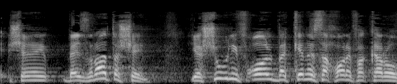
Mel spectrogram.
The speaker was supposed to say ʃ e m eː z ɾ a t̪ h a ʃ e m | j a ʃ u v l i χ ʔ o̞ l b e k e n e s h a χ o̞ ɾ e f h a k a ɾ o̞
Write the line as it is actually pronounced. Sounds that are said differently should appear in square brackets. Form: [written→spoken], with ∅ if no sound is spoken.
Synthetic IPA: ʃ e [m→b] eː z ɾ a t̪ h a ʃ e m | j a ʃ u v l i [χ→f] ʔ o̞ l b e k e n e s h a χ o̞ ɾ e f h a k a ɾ o̞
